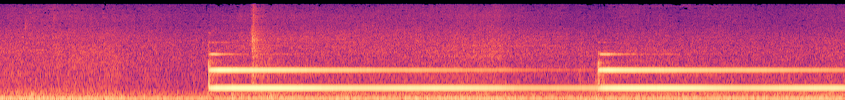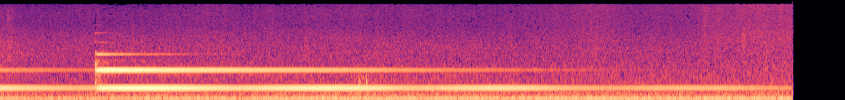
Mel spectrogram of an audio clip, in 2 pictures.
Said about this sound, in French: Je vais sonner la cloche pour ceux qui ont besoin d'être relâchés.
